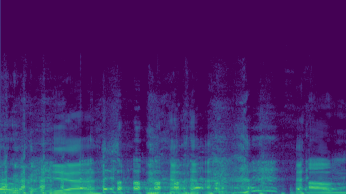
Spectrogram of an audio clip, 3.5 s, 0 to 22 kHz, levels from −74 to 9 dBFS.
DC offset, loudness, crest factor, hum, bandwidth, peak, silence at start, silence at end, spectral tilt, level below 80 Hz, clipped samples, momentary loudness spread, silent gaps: under 0.1%; -17 LUFS; 14 dB; none; 15 kHz; -2 dBFS; 0 s; 0 s; -5.5 dB/octave; -48 dBFS; under 0.1%; 6 LU; none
